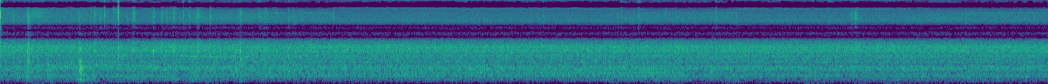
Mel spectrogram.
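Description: Steady running noise of a CityNightLine sleeper train, heard from inside the car as it rolls slowly through the station, with one sharp knock about a second in.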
